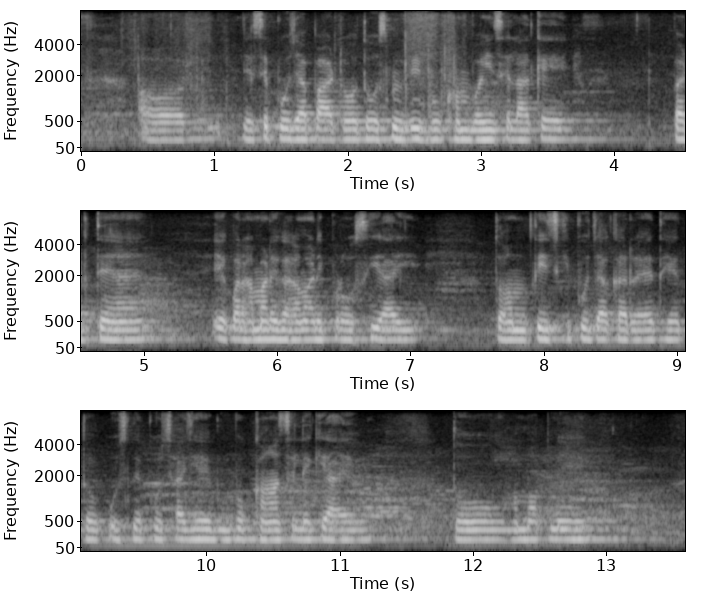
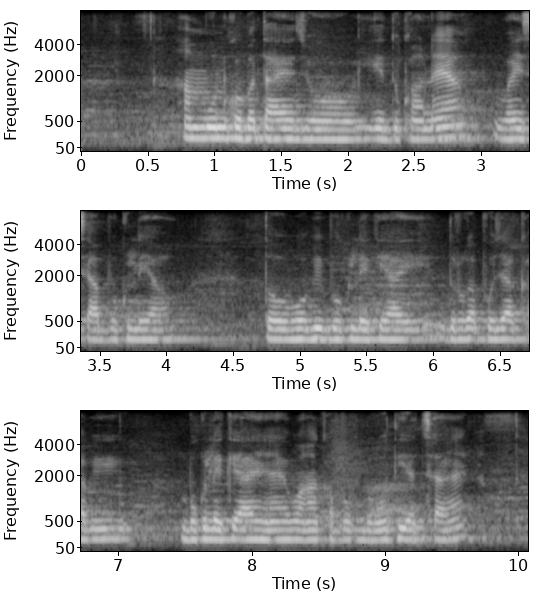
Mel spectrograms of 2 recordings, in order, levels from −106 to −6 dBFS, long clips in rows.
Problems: constant background noise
